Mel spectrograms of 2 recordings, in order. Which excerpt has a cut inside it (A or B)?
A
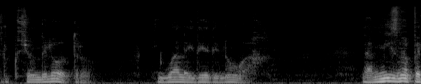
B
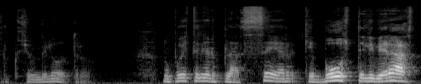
A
